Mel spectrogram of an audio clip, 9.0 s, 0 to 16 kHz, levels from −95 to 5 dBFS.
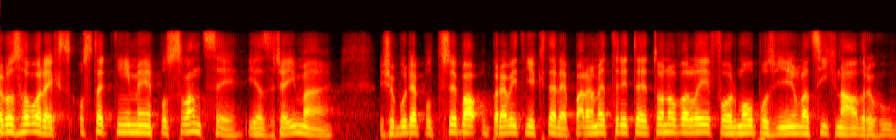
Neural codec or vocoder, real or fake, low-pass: codec, 16 kHz, 0.7 kbps, FocalCodec; fake; 7.2 kHz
